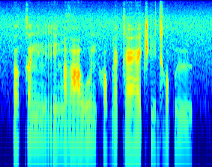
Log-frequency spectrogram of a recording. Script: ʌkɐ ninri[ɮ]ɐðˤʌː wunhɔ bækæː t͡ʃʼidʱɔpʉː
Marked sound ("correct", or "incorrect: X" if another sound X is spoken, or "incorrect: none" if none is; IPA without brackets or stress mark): incorrect: n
